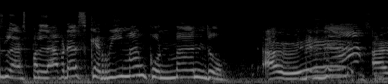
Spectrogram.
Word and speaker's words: Mando: Estoy cantando means I'm singing, and cantando rhymes with Mando.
